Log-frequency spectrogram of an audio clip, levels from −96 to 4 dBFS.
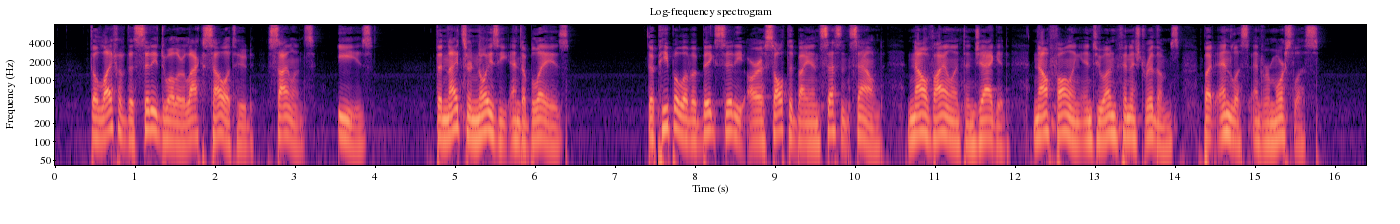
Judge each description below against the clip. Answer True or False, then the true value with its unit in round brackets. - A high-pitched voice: False (115 Hz)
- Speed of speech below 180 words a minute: True (145 wpm)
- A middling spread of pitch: True (4.0 semitones)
